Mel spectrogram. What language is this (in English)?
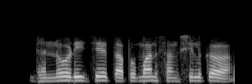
Marathi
